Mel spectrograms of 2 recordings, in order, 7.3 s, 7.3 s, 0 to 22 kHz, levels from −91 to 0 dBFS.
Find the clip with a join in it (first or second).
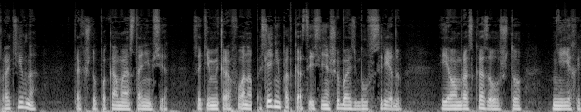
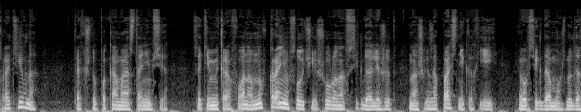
first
